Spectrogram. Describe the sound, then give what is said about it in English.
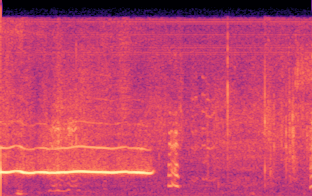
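A person whistles one loud, steady, high note from the back pews of a church during Sunday prayer, held clearly for about a second and a half before cutting off, followed by faint background noise and a few soft, brief sounds. “I asked God to teach me to whistle, and he did.”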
